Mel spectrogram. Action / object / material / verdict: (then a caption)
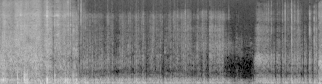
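scrape / foam microphone windscreen / foam / none. Fingertips and short nails scratch and rub a soft, porous black foam windscreen over a large desktop USB microphone, starting slow and getting faster. The sound is a dense, low, muffled rumble of rubbing with a few brighter scratchy bursts near the start, quieting around five seconds before picking up again.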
